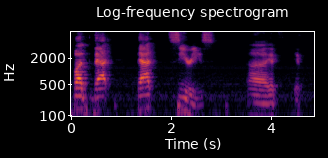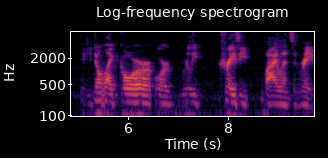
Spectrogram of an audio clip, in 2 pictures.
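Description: A man co-hosting a gaming channel, chatting casually while he plays, with a slow, halting delivery full of restarts. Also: on the low side, steady tone, bright, forceful tone.

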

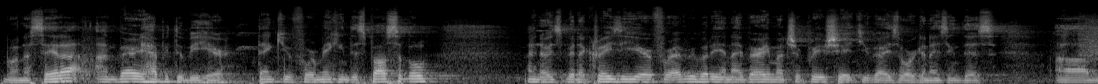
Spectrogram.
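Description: A thoughtful man from Serbia talks through his answers at a panel, pausing and restarting often. His voice sits low. It rings out in a long hall reverb over a faint background hum. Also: darkish tone. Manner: earnest, thoughtful, many fillers. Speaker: photographer guest on a panel. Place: museum exhibition hall.

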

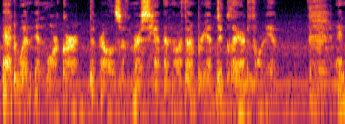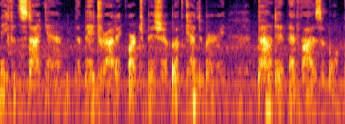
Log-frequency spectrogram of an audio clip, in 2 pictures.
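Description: Man playing a self-important mouse, storybook, formal, irritable, breathy whisper, bright hiss. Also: normal speed, low-quality recording. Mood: dry lecturing. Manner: pompous, formal.

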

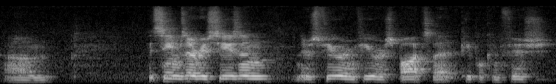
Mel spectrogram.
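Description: A man in his thirties giving relaxed, rambling fishing advice to camera from his living room couch, with lots of fillers. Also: mid-range voice, a little slow, creaky, reverberant, far from the mic, slight background noise, poor audio. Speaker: fishing vlogger.

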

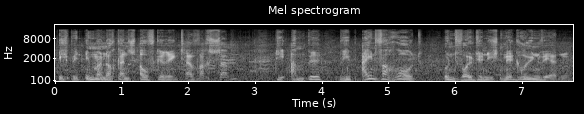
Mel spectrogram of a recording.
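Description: Cartoon elephant, very creaky gravelly voice, slow, naive, wondering, good-natured, children's game. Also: male voice, mid-range voice, lively intonation, background noise. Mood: excited. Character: big good-natured talking elephant, childlike and easily excited. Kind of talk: children's learning game voice acting.

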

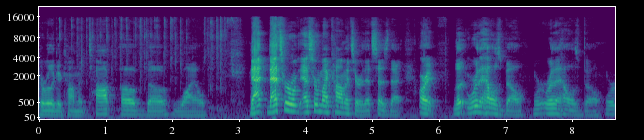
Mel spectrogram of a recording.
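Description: Excitable young guy, animated, bright. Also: mid-range voice. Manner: excitable, joking, slangy, sudden exclamations. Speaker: gaming YouTuber. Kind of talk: casual gaming commentary.

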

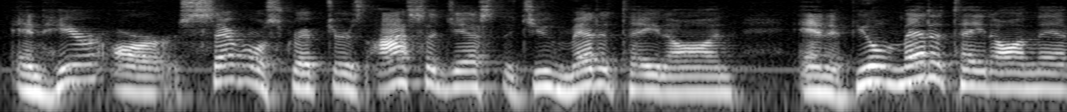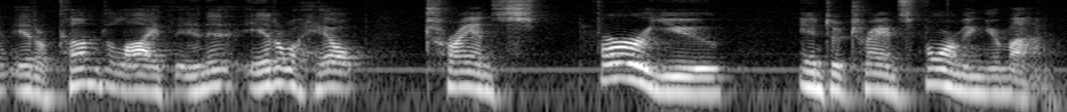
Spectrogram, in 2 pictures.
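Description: A man's voice: fairly high pitch, animated, measured pace, a little hiss or hum. An older man giving informal Bible teaching in an earnest, emphatic way, often repeating his phrases. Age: older, about 70s. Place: furnished room at home.

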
